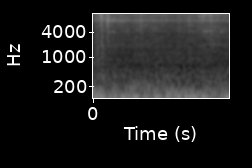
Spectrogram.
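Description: A steady, loud low rumble of a bus moving along a road, with continuous engine and road noise and a faint rattle on top, no voices.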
